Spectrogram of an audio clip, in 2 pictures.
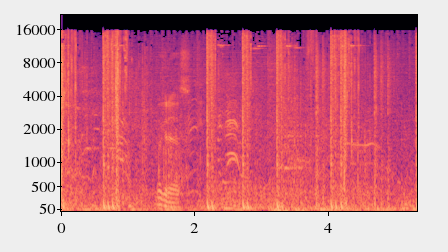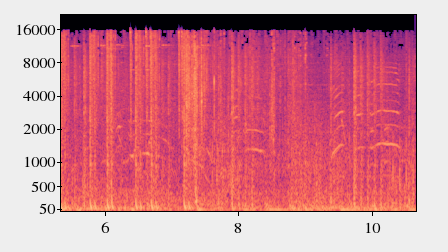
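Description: Loud gunfire in Far Cry 6: rapid automatic bursts and sharp single shots crack repeatedly throughout, close by, with someone talking briefly between volleys.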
